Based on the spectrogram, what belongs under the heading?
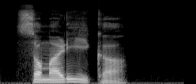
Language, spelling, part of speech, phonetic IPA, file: Polish, Somalijka, noun, [ˌsɔ̃maˈlʲijka], Pl-Somalijka.ogg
